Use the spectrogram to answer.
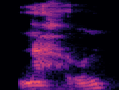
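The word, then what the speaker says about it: نهر: We have nahrun and then we have bahrun. How you can see, they are similar in pronunciation. Nahrun and then bahrun.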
